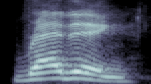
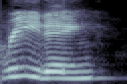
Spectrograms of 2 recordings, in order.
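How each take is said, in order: First: The first vowel sounds like the word red. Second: The first vowel sounds like the word reed. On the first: The speaker calls it right. "It's reading like the color" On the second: The speaker calls it wrong. "It's not reading like the verb"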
